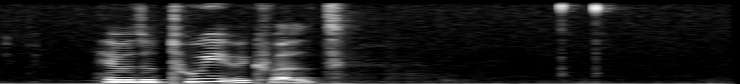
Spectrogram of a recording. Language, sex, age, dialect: Faroese, female, 15-35, Norðurstreymoy/Eysturoy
